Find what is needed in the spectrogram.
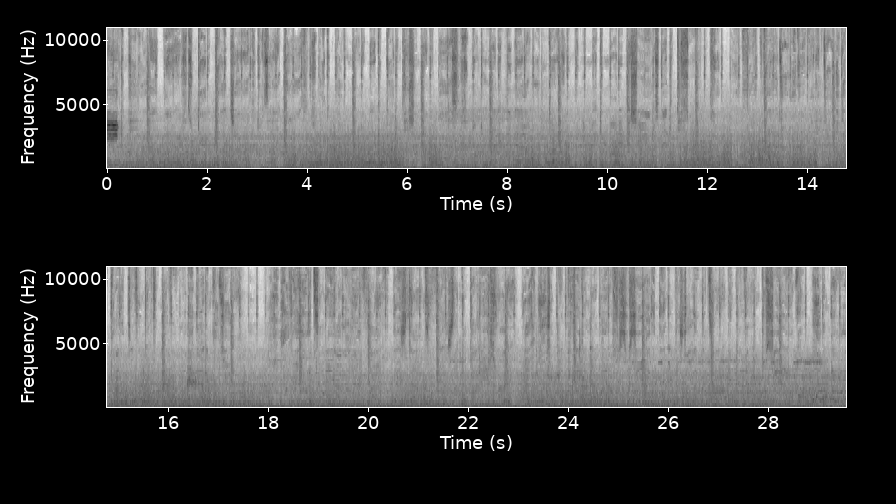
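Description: Steady wind rush over the microphone with the engine and road noise of a TVS Apache motorcycle cruising at a constant speed. Music plays underneath.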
